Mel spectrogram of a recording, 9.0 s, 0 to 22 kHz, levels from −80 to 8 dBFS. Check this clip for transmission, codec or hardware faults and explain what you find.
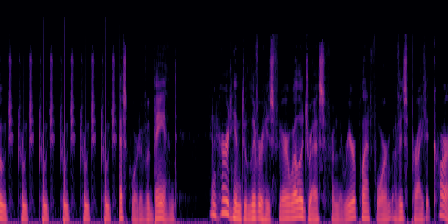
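One fault is present: a broken-record loop. From 0.46 s to 2.39 s, a fragment of speech about 0.41 s long plays five times in a row. Each repeat is identical, with no gap between them. The likely cause is a stall in the player, encoder or stream, which kept sending out the last piece of audio it held. The speech that belonged in that span is lost. It sounds like a stuck, stuttering skip that ends at 2.39 s.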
